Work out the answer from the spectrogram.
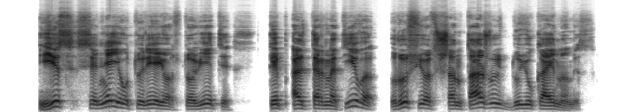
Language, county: Lithuanian, Vilnius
